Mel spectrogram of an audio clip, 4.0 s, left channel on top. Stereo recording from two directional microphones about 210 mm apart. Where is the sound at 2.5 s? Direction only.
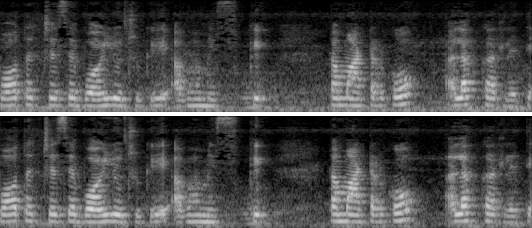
45° right (ahead or behind).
